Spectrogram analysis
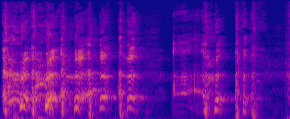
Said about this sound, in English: Oh, you can hear me when I cough.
